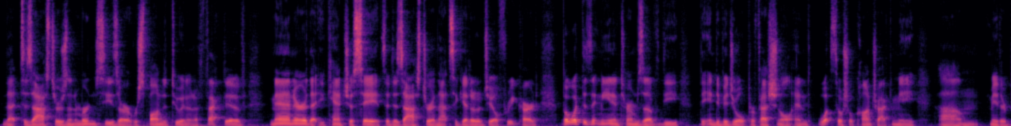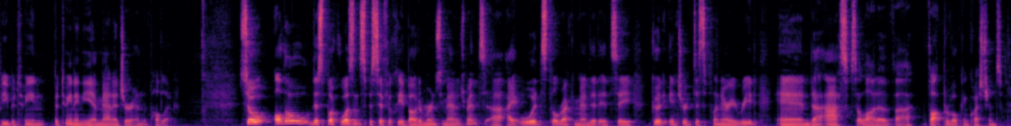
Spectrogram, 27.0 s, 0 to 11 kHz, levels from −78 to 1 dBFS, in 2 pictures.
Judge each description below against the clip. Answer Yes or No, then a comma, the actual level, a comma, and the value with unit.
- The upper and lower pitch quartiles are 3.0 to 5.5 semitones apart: Yes, average, 3.3 semitones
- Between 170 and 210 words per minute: Yes, average, 195 wpm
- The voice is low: Yes, low, 110 Hz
